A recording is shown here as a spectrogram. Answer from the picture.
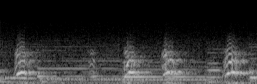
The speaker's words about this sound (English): But the big dog growls at Tippy. Is Tippy in danger? Can he run faster than the big dog?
